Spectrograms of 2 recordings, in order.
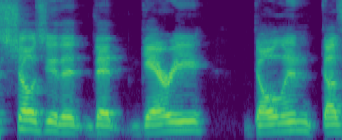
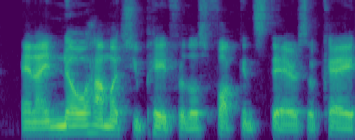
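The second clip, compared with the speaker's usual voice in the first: ordinary delivery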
